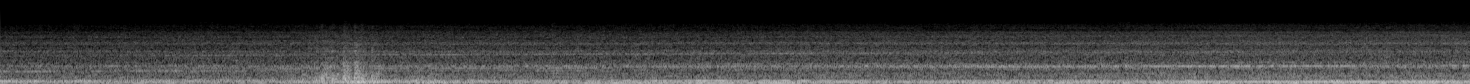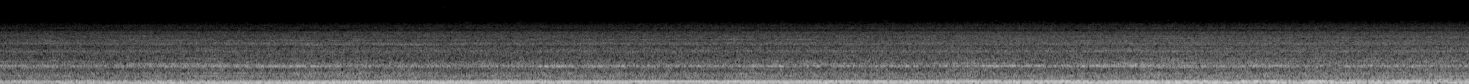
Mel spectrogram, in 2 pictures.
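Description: Interior running sound of a JR West 207 series 0-subseries unrenovated electric train with a Mitsubishi power-transistor VVVF inverter: steady traction-motor hum and tones with wheel and rail noise, growing slowly louder. A brief knock about three and a half seconds in.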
